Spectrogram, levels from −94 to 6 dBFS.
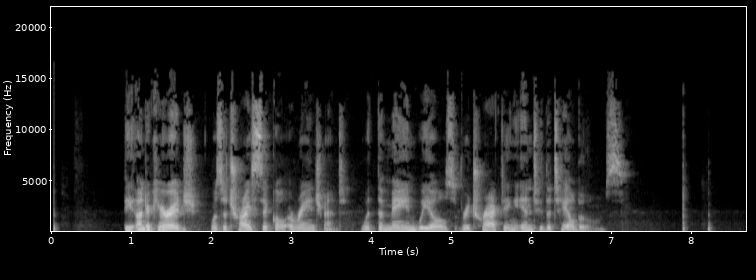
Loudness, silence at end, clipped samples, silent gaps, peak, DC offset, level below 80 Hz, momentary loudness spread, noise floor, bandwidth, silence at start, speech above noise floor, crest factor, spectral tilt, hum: -22 LUFS; 0.45 s; under 0.1%; none; -2 dBFS; under 0.1%; -62 dBFS; 24 LU; -73 dBFS; 16 kHz; 0.9 s; 50 dB; 22 dB; -3 dB/octave; none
